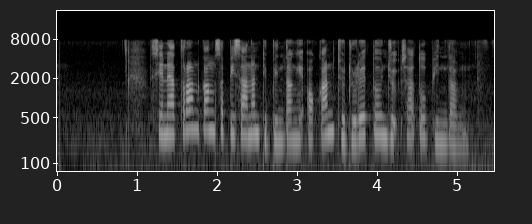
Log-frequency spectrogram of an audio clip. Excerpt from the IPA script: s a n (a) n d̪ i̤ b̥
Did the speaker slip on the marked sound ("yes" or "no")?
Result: no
